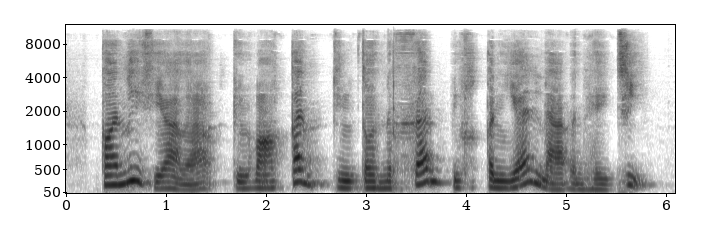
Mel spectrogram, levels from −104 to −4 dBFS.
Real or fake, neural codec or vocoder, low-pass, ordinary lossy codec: fake; codec, 44.1 kHz, 1.7 kbps, Pupu-Codec; 10.8 kHz; AAC, 48 kbps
